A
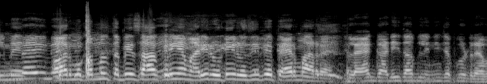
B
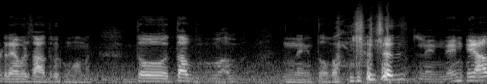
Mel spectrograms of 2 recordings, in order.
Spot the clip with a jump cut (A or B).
A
